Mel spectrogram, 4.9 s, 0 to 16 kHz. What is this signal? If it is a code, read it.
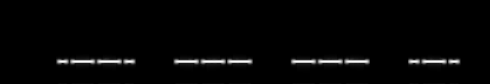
Morse code, heard as a keyed tone, about 18 wpm, spaced as for 12 wpm, 1000 Hz. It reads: POOR
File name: qotdfiles / 12wpm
